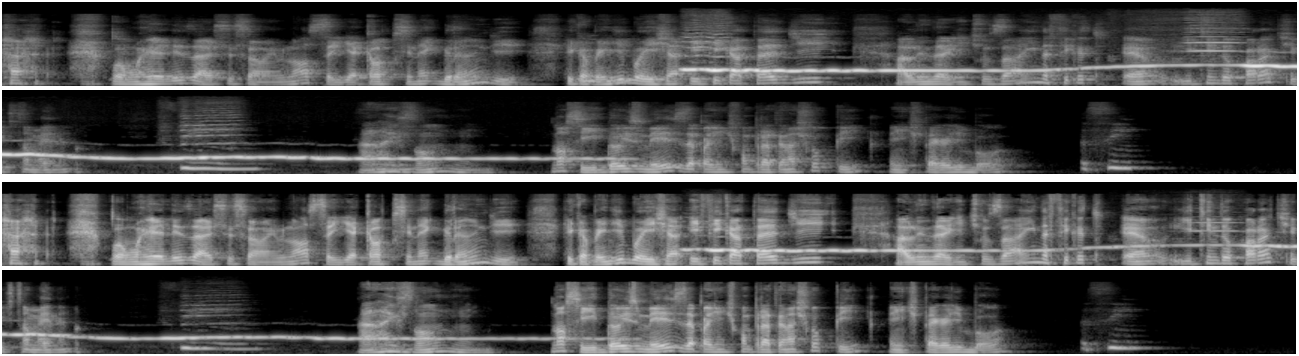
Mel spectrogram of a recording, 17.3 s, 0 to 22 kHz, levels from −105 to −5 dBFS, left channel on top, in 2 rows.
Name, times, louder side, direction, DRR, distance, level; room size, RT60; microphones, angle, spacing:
voice 1, 0.0-9.1 11.0-11.9 12.3-15.3, right 7 dB, 90° right, 0.5 m, -34 dB
voice 2, 3.8-4.2 9.7-10.4 11.1-11.4 15.8-16.2, left 2 dB, 80° left, 1.3 m, -42 dB
sound 1, 4.5-12.8, left 5 dB, 40° left, 0.6 m, -28 dB
6.3 x 4.0 x 6.3 m
head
